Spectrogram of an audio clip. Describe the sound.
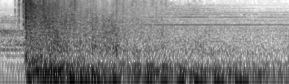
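A grenade explosion in a war radio drama: a single sudden, loud blast that hits all at once, then a long rumbling, hissing decay that slowly fades, with no voices.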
